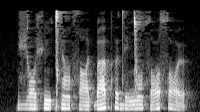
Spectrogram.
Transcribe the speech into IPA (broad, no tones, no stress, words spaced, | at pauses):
ʑɔʃĩǀʰɛ̃ sˤe ɓat̪ʰədeŋ͡ǀõ sˤœsˤœ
